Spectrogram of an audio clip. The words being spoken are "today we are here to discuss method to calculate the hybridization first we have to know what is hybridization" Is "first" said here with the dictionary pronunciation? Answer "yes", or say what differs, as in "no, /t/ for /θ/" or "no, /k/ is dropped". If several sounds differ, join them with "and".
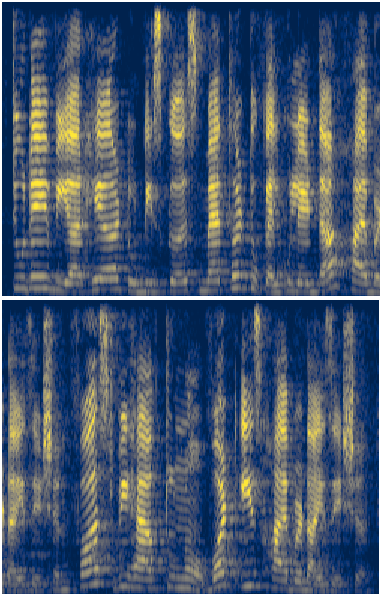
yes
